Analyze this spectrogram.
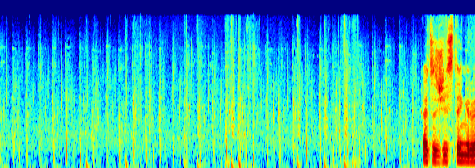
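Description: Soft footsteps patter on dirt.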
